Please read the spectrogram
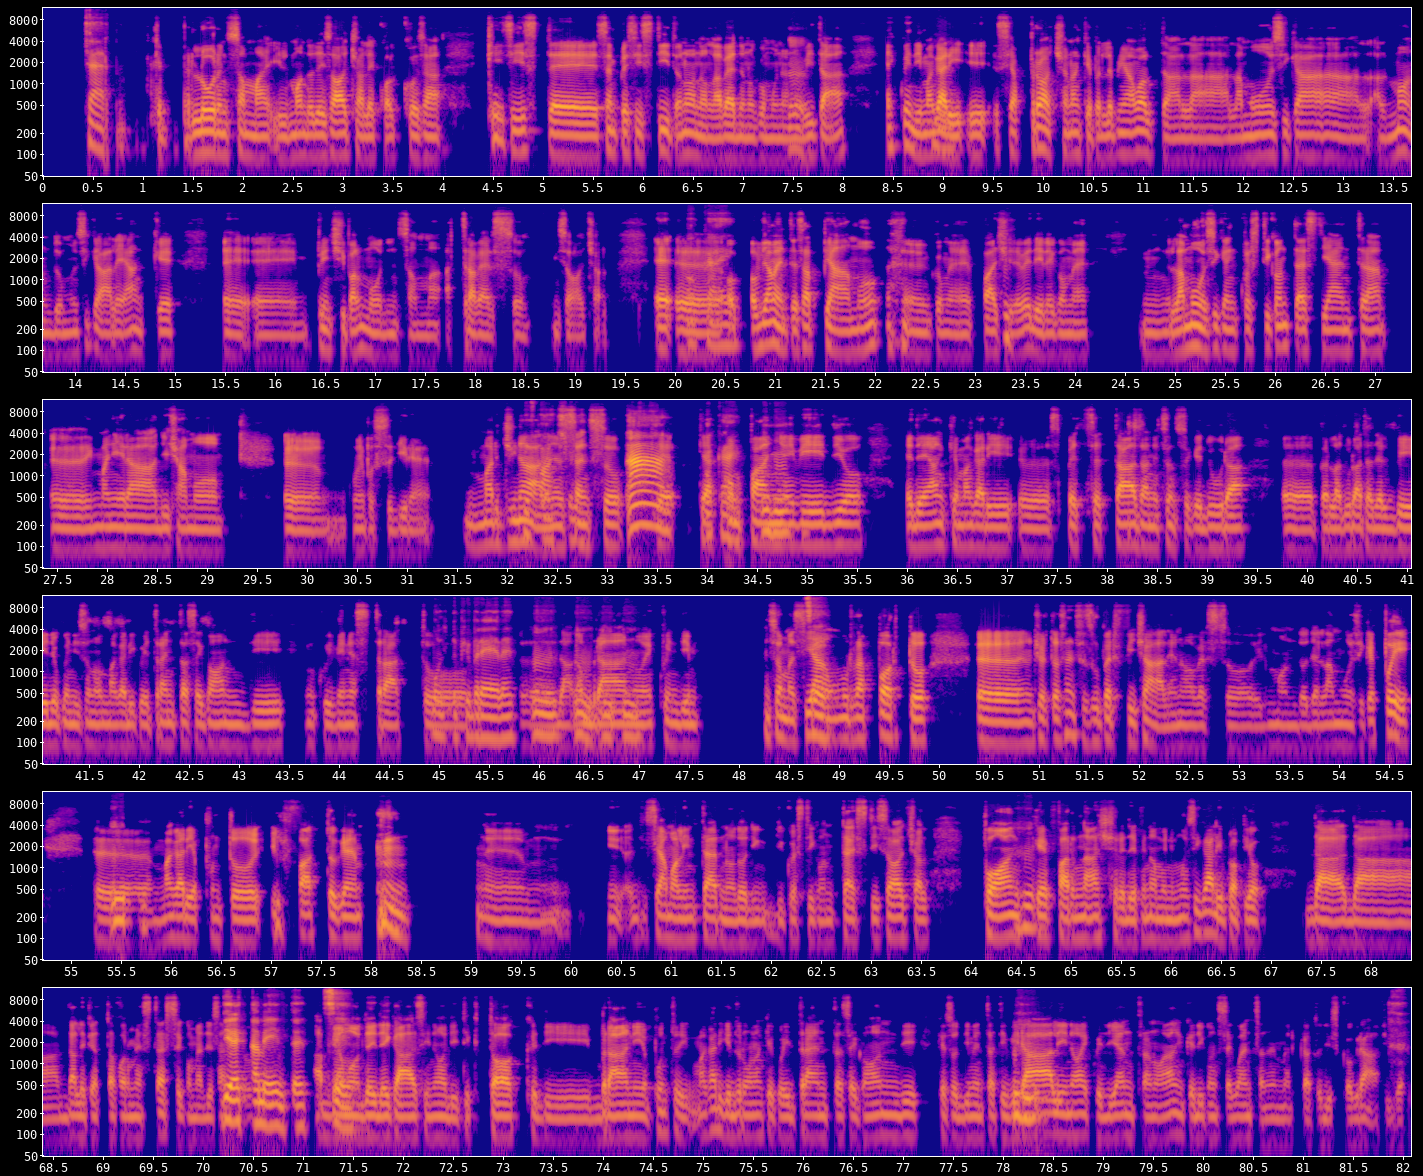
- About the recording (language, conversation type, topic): Italian, podcast, Come i social hanno cambiato il modo in cui ascoltiamo la musica?
- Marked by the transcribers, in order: chuckle; other background noise; throat clearing; "proprio" said as "propio"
